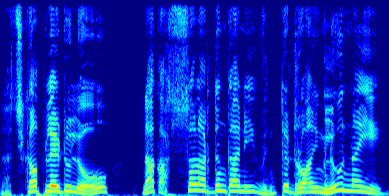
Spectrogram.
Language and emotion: Telugu, surprised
